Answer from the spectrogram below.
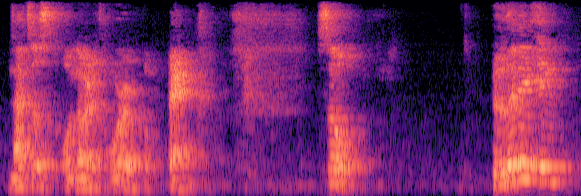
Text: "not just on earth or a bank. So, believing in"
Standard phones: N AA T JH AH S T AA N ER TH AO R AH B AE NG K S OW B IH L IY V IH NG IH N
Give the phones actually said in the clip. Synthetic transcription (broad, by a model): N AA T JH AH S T AA N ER T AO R AH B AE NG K S OW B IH L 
